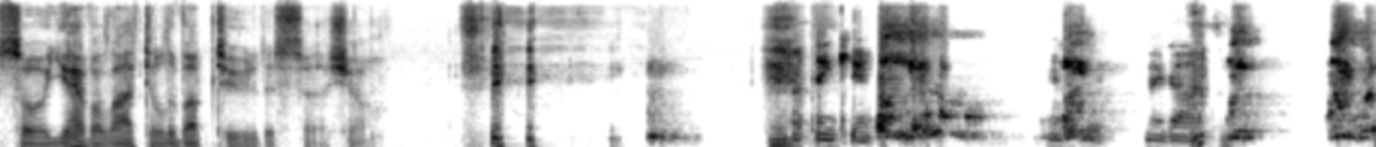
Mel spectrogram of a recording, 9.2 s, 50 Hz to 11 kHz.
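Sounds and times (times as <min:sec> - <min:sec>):
speech: 0:00.0 - 0:04.5, 0:05.1 - 0:09.1
dog barking: 0:05.9 - 0:07.4, 0:08.2 - 0:09.1.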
